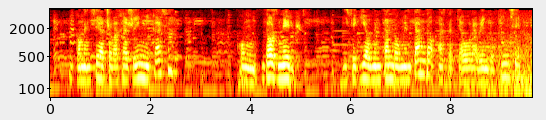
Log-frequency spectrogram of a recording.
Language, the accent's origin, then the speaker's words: Spanish; Tumbaco, Pichincha, Ecuador; Yo soy legítima tumbaqueña. Fueron mis abuelos, mis padres, tumbaqueños y yo tumbaqueña.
